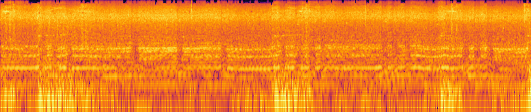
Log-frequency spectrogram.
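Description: A car driving fast across a bridge on a twisty road, its engine revving steadily and loudly throughout with small surges as the driver keeps making little steering corrections; a faint tire squeal may come through.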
